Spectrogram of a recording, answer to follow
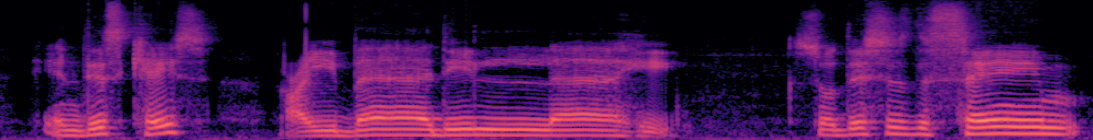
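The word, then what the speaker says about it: عباد الله: عبادillahi عبادillahi عبادillahi. السلام علينا وعلى عبادillahi عبادillahi. And we have that doubling L sound.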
